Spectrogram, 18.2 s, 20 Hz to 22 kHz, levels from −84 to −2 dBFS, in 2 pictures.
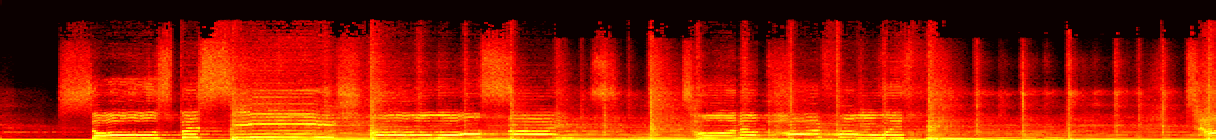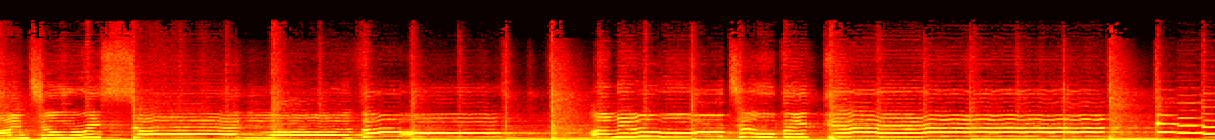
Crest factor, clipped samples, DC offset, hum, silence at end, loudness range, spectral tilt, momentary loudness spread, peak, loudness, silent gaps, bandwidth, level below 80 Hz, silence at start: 12 dB; under 0.1%; under 0.1%; none; 0 s; 3 LU; -4.5 dB/octave; 5 LU; -6 dBFS; -18 LUFS; none; 19 kHz; -22 dBFS; 0 s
